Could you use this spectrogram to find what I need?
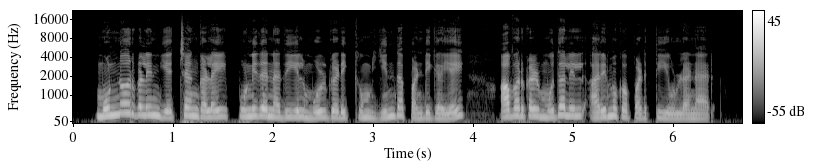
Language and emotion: Tamil, neutral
